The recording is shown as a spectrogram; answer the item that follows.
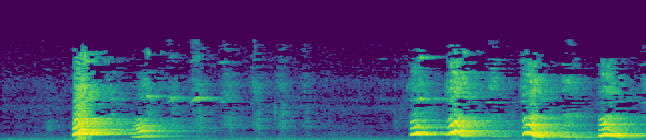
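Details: Dog giving loud, high, ringing barks: one sharp bark with a softer follow-up, a pause of about two seconds, then four barks in quick succession.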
